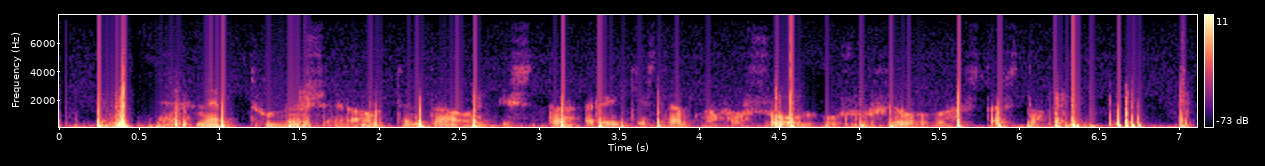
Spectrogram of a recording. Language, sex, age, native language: Icelandic, male, 40-49, Icelandic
